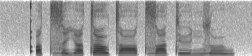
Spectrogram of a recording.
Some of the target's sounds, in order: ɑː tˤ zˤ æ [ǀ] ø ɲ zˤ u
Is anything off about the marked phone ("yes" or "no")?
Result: yes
